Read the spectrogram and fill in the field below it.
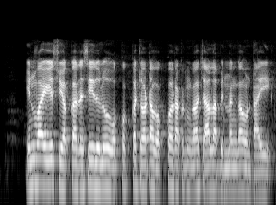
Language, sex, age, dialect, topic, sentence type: Telugu, male, 51-55, Southern, banking, statement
